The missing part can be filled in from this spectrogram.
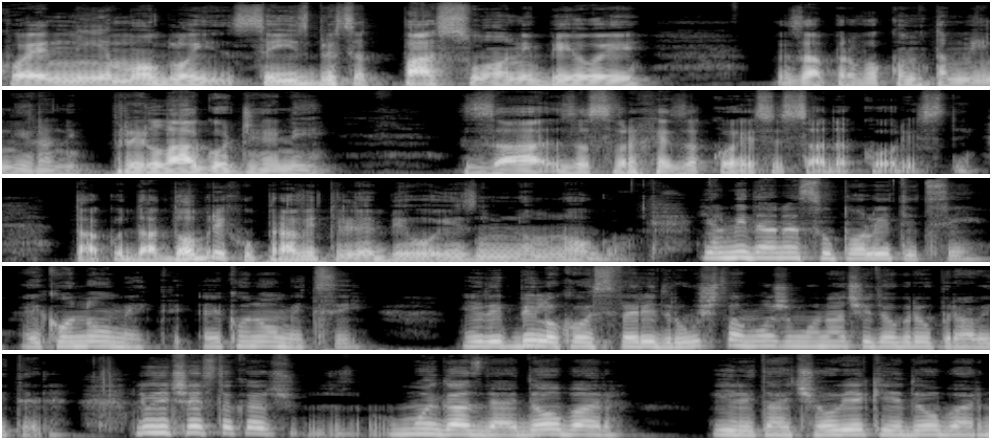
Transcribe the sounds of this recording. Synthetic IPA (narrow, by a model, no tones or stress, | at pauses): ko̞je̞nijemo̞ɡlo̞iseizbɾisat̪̚pasuo̞nibiːli | zapɾaʋo̞ko̞nt̪aminiɾanipɾilaɡo̞d͡ʒe̞ni | zazasʋr̩xe̞zako̞̰je̞̰se̞sa̰d̪a̰ko̞̰ɾḭst̪i | t̪a̰ko̞d̪ad̪o̞bɾixupɾaʋit̪eʎajebiːlo̞iznimno̞mno̞ɡoje̞lmiːd̪anasupo̞lit̪it̪sieko̞nomieko̞no̞mit̪si | ilibiːlo̞kojo̞jsfe̞ːɾid̪ɾuːʃt̪ʋamo̞ʒe̞mo̞naːt͡ʃid̪o̞bɾe̞upɾaʋit̪e̞̰ʎeʎuːd̪it͡ʃe̞ːst̪o̞kaːʒumojɡasd̪ajed̪o̞baɾ | ilit̪aːjt͡ʃo̞ʋje̞kjed̪o̞baɾ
